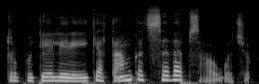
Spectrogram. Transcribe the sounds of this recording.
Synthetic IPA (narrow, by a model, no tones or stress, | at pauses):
t̪ɾʊpʊt̪ʲeːlʲɪɾʲɛɪkʲɛt̪ɐmkɐt̪sɐʋʲɛɐpsɐ̰ʊɡo̰ːt͡ʃʲʊ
